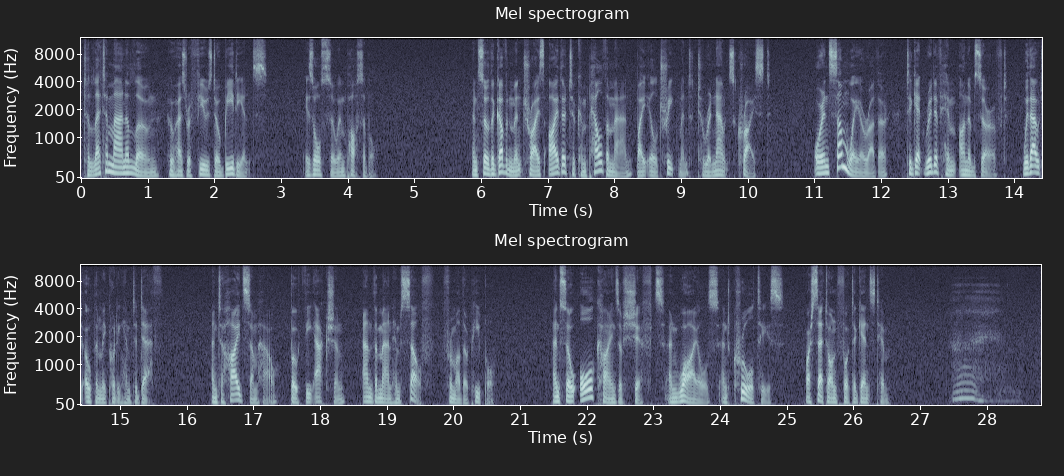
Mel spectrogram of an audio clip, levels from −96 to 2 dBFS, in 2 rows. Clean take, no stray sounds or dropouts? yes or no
no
